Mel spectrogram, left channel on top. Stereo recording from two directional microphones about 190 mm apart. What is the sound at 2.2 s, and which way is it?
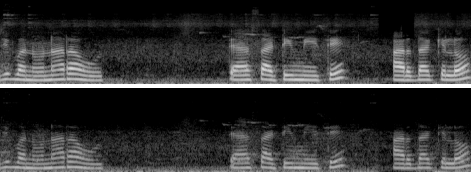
A woman's voice, 25° left (ahead or behind).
